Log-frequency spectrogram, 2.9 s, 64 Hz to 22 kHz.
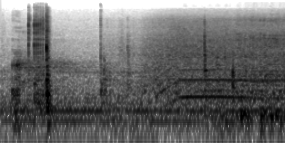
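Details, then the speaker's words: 2004 VW Jetta, 2.0L 4-cylinder, 175,772 miles, sunroof opening a little: light clicks, then a steady, even motor whir. The sunroof works normally, though it sometimes gets stuck when opened all the way back. "Like I said, I know it does work. I can open it a little bit."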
